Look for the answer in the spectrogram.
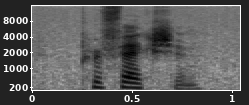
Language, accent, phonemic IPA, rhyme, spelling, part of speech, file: English, US, /pɚˈfɛk.ʃən/, -ɛkʃən, perfection, noun / verb, En-us-perfection.ogg
- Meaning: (noun) The quality or state of being perfect or complete, so that nothing substandard remains; the highest attainable state or degree of excellence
